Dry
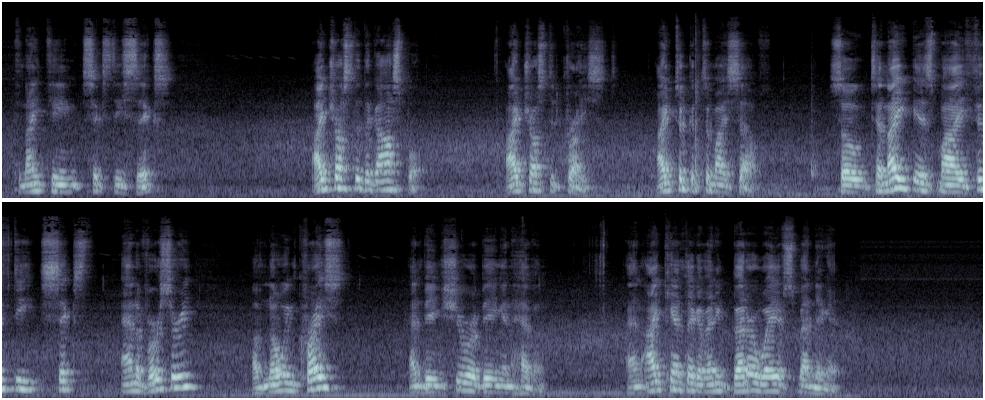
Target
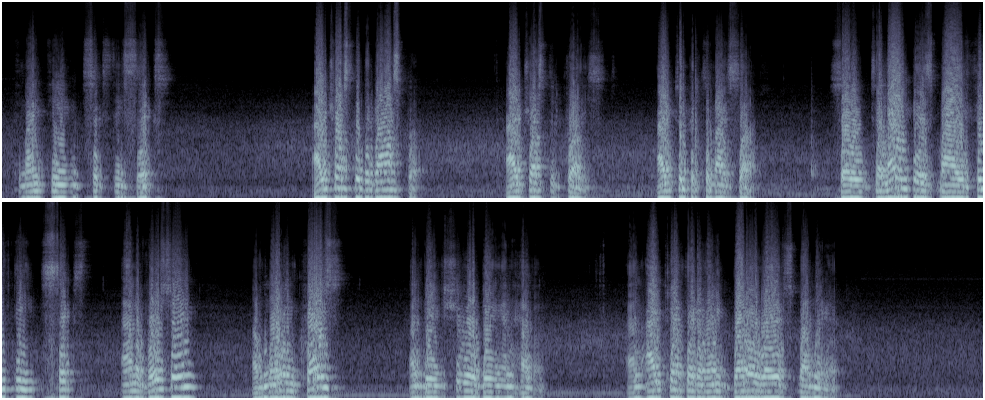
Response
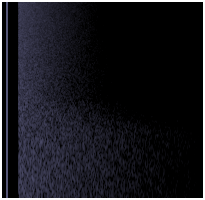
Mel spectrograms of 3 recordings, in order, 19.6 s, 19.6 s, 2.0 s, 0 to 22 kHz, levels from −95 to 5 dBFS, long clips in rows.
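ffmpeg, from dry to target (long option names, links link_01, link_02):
-af "aeval=exprs='0.168*(abs(mod(val(0)/0.168+3,4)-2)-1)':channel_layout=same,aeval=exprs='0.178*(cos(1*acos(clip(val(0)/0.178,-1,1)))-cos(1*PI/2))+0.0631*(cos(4*acos(clip(val(0)/0.178,-1,1)))-cos(4*PI/2))':channel_layout=same,adynamicsmooth=sensitivity=3.5:basefreq=3600,volume=-1dB"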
